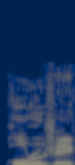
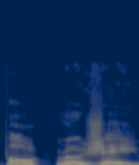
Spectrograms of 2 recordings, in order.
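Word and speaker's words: Pol Roger: It is a French company. Therefore, you must pronounce it Paul Roger, rather. Paul Roger, rather than Paul Roger.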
